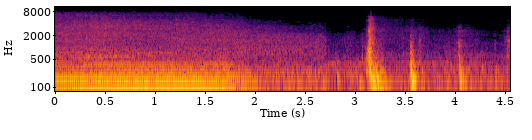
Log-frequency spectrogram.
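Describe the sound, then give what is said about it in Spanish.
A car reversing away from a house gate and driving off, its steady engine hum holding for a couple of seconds and then fading away. Three sharp, brief bangs follow at short intervals. “Ella da marcha atrás y se aleja.”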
